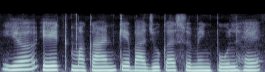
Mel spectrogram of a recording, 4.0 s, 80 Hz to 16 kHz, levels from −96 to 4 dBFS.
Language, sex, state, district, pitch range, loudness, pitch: Hindi, female, Gujarat, Valsad, 175-195 Hz, -14 LUFS, 180 Hz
